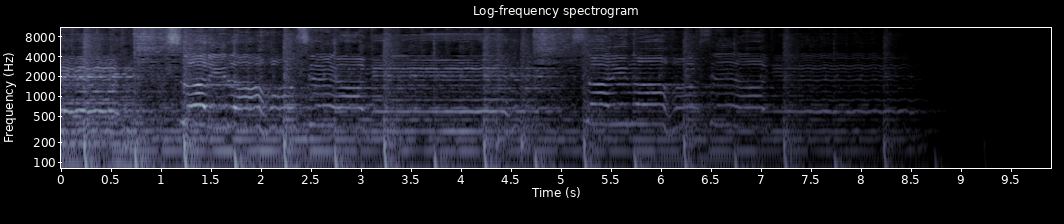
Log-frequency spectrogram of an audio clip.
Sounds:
Singing

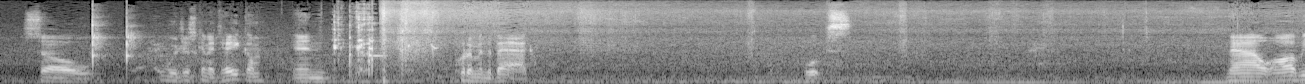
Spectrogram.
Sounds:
Speech, Boiling

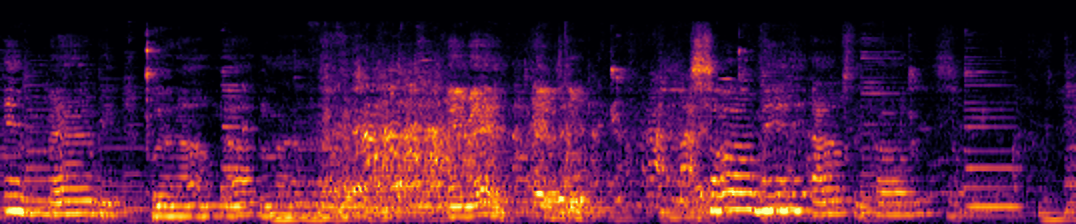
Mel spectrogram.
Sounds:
Musical instrument, Music, Guitar, Speech, Plucked string instrument, Strum

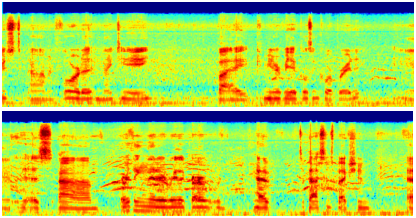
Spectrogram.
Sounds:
Speech

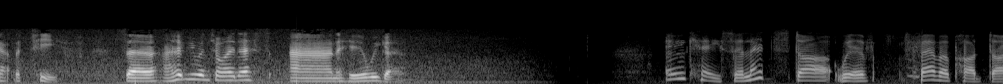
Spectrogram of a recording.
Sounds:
Speech

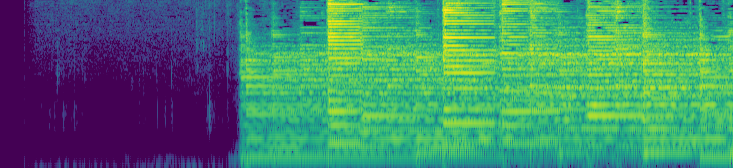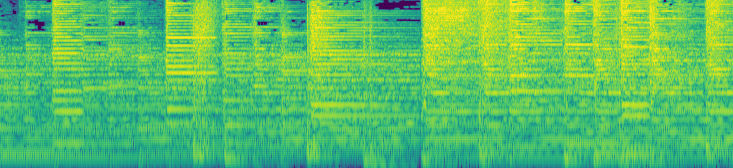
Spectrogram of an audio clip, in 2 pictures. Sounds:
Music

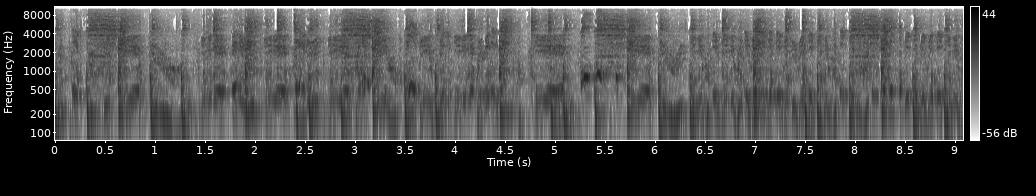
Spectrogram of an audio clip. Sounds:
Music, Scratching (performance technique), Electronic music, Hip hop music

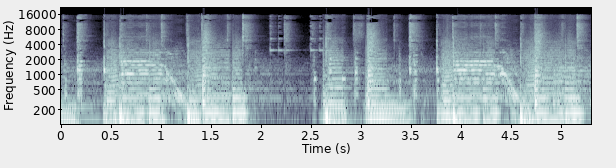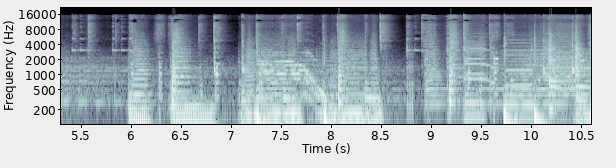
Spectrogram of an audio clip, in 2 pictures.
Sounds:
Music

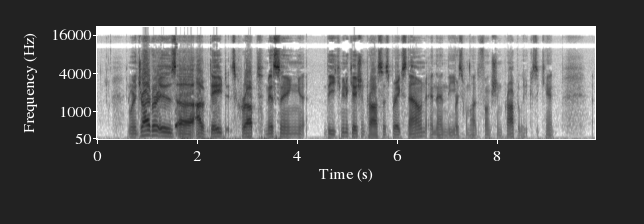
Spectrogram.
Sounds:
Speech

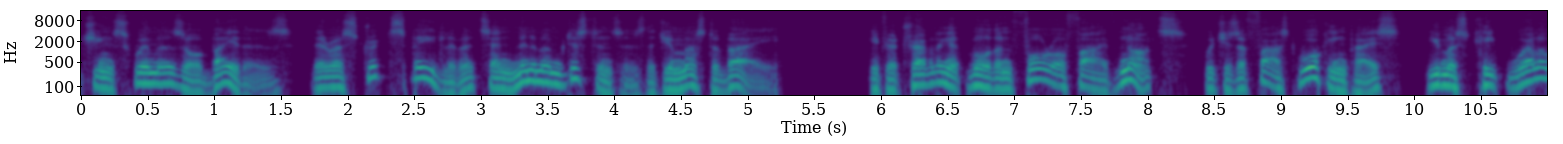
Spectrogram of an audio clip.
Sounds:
Speech

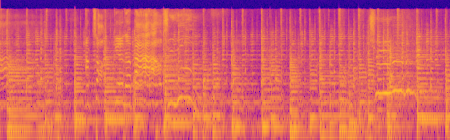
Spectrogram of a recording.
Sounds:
Musical instrument, Music, Drum, Bowed string instrument, Singing, Double bass, fiddle, Jazz, Cello

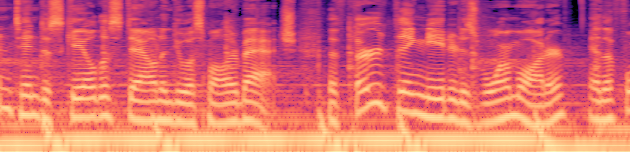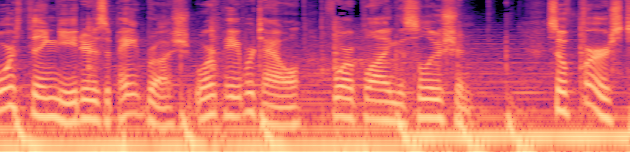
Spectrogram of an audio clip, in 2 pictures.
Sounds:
Music, Speech

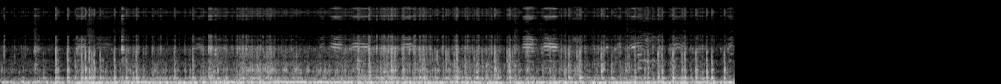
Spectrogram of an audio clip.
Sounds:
Water vehicle, Vehicle, Speech, Motorboat, Sailboat

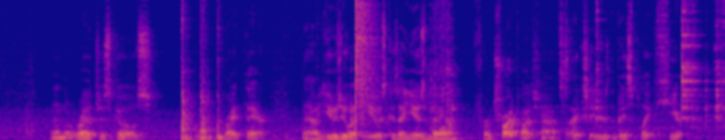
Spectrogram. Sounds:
Speech

